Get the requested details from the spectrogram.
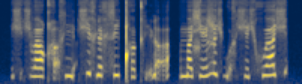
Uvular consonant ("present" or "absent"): present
